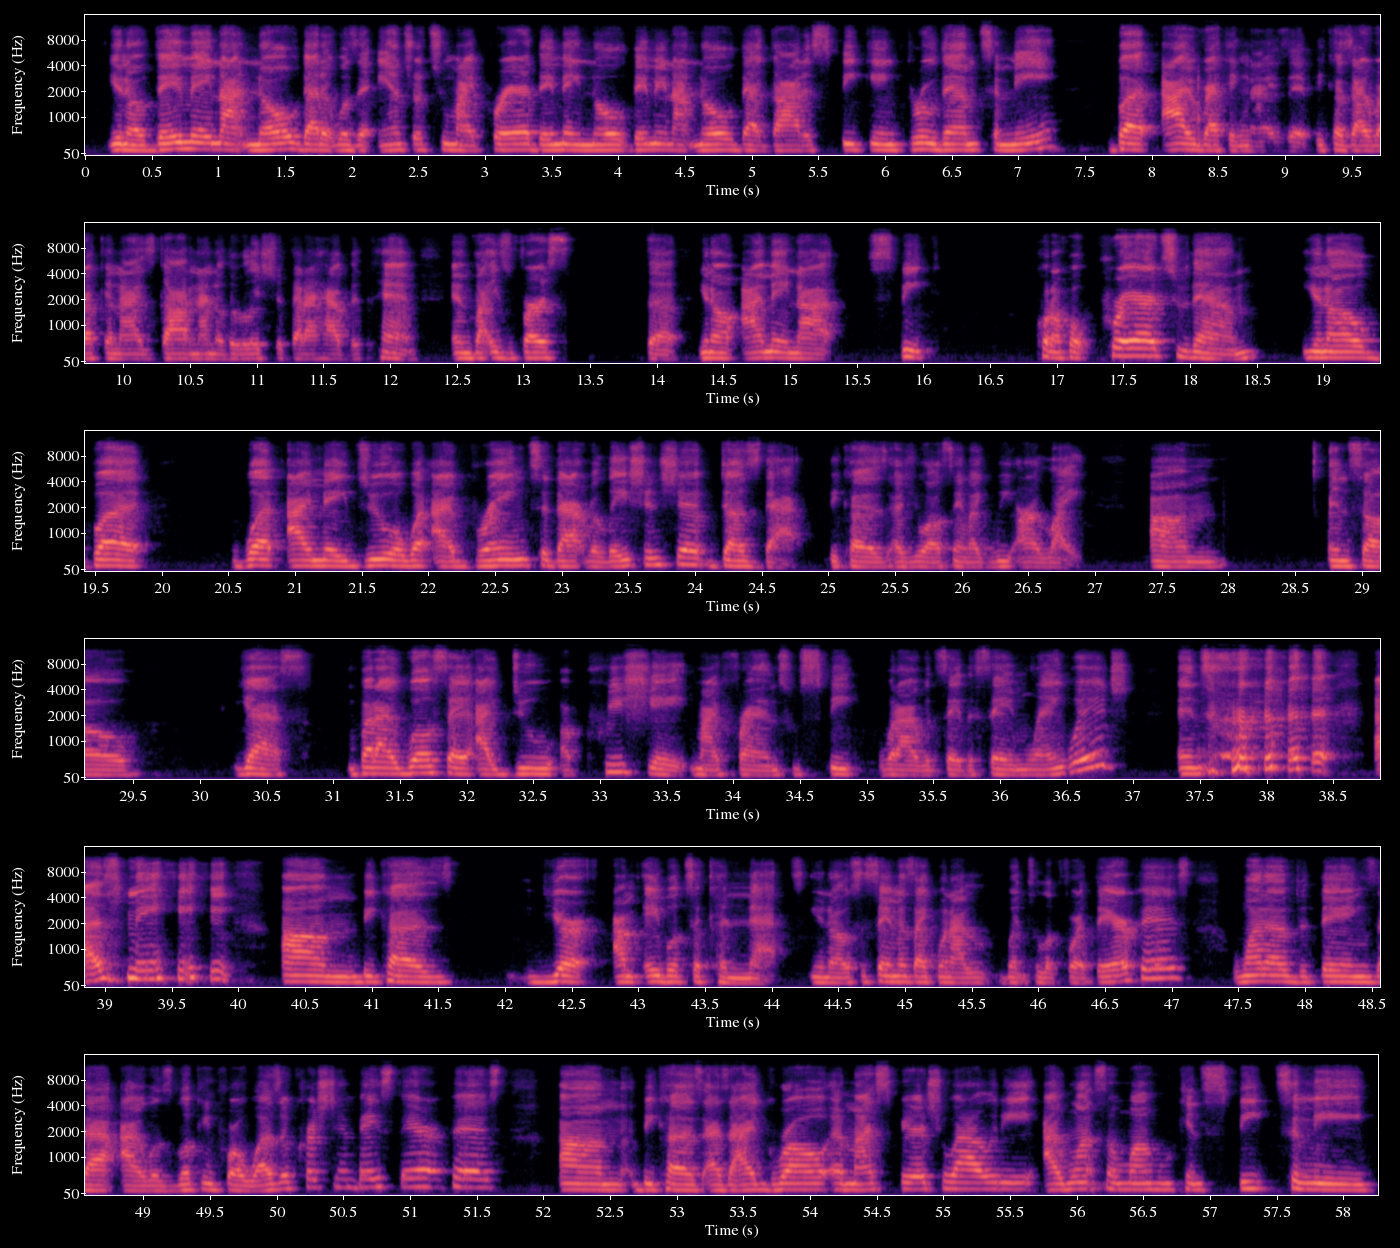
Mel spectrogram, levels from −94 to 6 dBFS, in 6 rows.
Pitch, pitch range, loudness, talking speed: 145 Hz, 135-160 Hz, -27 LUFS, 165 wpm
